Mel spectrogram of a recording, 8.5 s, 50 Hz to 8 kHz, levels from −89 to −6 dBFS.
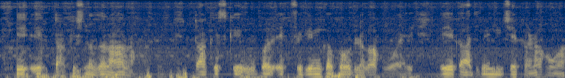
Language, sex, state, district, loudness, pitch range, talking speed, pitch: Hindi, male, Bihar, Begusarai, -29 LUFS, 95-105 Hz, 155 wpm, 100 Hz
